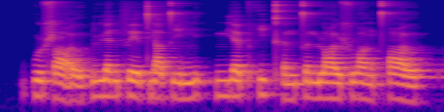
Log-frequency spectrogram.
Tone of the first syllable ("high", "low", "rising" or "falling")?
rising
